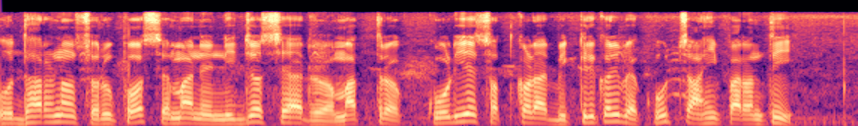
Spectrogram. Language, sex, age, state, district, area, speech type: Odia, male, 60+, Odisha, Kendrapara, urban, read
